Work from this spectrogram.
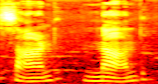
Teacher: चिन्ह जिसमें शिरो रेखा के ऊपर चांद और बिंदु आता है इसके उच्चारण के समय हवा नाक तथा मुख दोनों से दबाव के साथ बाहर निकलती है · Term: अनुनासिक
